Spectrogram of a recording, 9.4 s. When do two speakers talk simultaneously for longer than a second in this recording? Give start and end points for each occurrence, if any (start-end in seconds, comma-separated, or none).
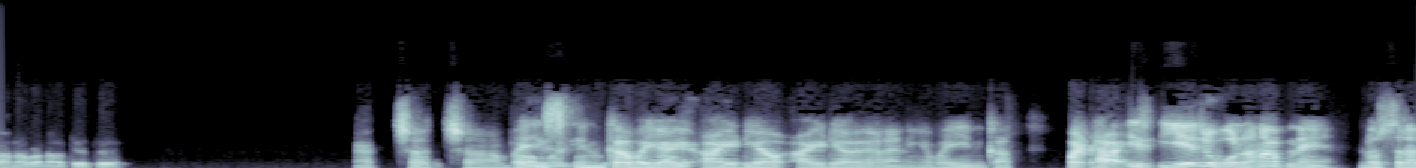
2.8-4.1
